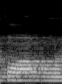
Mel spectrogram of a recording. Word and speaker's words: calm: If you speak the correct pronunciation, you will get the easily silent letter given the word, like light, doubt, calm, lamb, tom, like these are the words.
